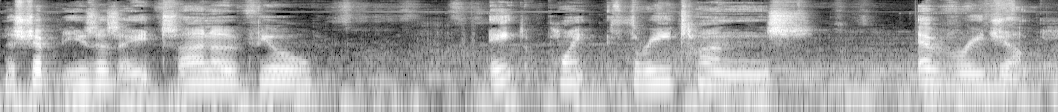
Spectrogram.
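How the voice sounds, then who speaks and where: A man streaming a space game, thinking aloud in casual commentary, hoarse and losing his voice, often clearing his throat. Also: sits high, steady tone, extremely slow, long pauses, over music.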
